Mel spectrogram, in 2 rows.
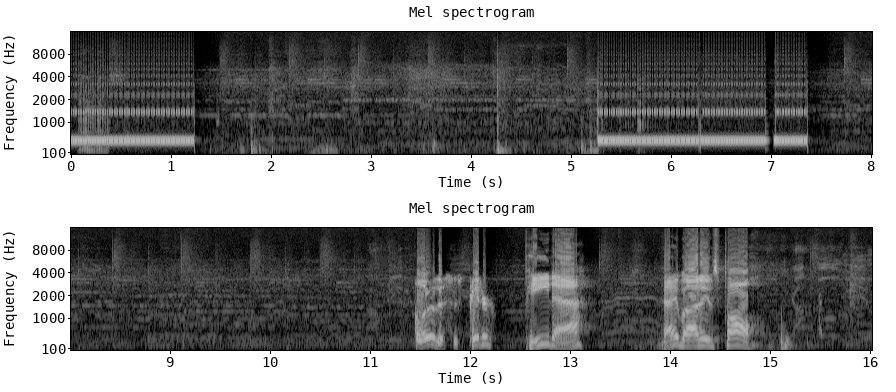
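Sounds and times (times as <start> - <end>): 
steady electronic telephone line tone while a call is dialed: 0.0 - 2.0, 5.2 - 7.5
speech: 11.8 - 13.2, 13.9 - 15.0.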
